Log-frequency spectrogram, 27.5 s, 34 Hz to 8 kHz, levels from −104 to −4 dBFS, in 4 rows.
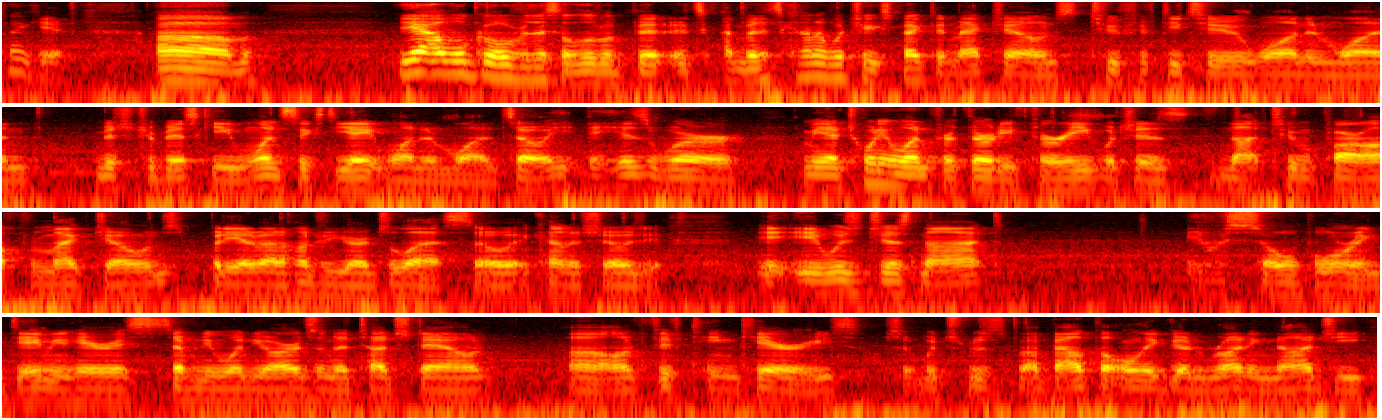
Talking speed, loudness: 215 wpm, -39 LUFS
